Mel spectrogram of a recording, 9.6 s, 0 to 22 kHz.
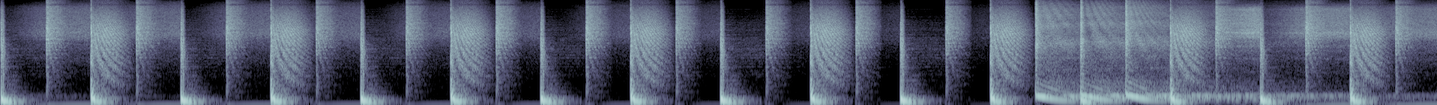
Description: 100 Beat Street Beat; Zero-G; Future Wave

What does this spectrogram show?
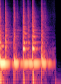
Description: JUNKU RIFFS; Best Service; World Colours

